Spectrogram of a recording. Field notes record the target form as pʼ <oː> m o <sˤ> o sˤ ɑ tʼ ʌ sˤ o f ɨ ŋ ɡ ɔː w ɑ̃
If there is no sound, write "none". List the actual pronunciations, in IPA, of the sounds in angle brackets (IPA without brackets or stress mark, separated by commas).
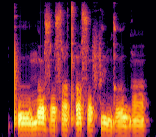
oː, zˤ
